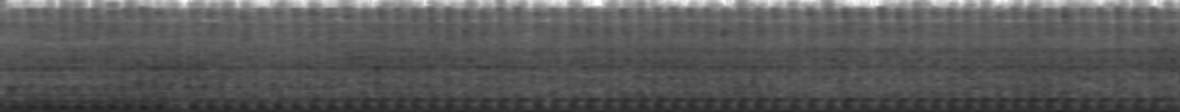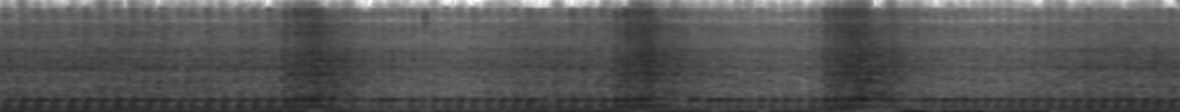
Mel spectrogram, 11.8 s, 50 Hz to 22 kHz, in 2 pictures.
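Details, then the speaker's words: 2005 Suzuki LTZ 400 single-cylinder quad idling with a busy metallic top-end clatter from a stretched, worn cam chain; fixed with a homemade tip extending the automatic tensioner about 2 mm, engine then quiet. "Stretched cam chain noise"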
